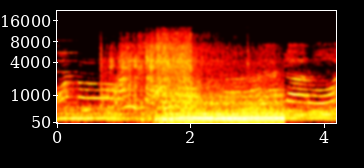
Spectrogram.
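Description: A car engine running for about two seconds, a steady low hum that cuts off abruptly, with children speaking before and after it.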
